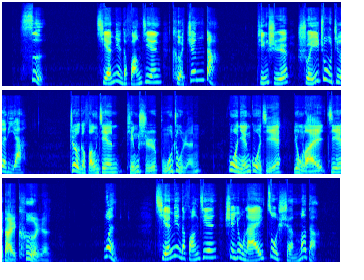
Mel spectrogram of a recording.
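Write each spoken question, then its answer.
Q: 前面的房间是用来做什么的?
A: 过年过节接待客人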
